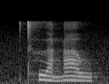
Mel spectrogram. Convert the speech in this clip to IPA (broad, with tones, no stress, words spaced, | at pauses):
tʰɯ˨˩a̯ŋa˧w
